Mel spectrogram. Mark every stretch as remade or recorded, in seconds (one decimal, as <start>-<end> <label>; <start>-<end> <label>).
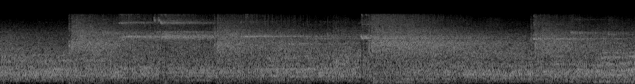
0.0-1.2 remade; 1.2-4.6 recorded; 4.6-5.7 remade; 5.7-6.4 recorded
